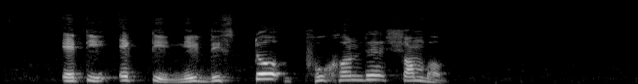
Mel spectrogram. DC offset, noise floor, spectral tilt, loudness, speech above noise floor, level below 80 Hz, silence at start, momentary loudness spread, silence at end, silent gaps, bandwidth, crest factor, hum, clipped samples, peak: under 0.1%; -70 dBFS; -7 dB/octave; -23 LUFS; 48 dB; -68 dBFS; 0.65 s; 15 LU; 1.95 s; none; 9.4 kHz; 20 dB; none; under 0.1%; -4 dBFS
